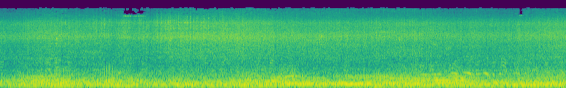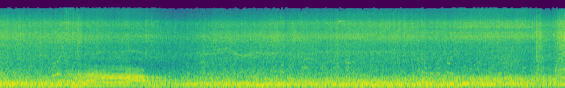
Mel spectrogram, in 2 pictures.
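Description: A motorcycle engine revs up and rides past close by.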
